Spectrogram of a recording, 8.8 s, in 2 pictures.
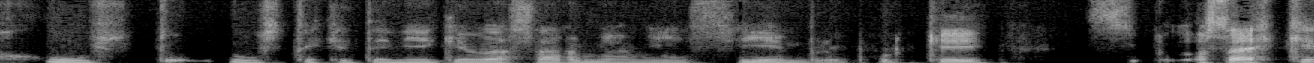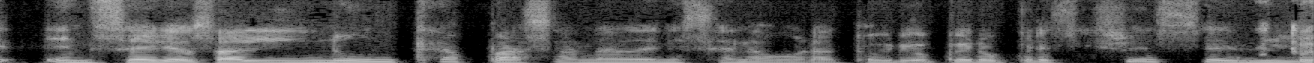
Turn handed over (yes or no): yes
